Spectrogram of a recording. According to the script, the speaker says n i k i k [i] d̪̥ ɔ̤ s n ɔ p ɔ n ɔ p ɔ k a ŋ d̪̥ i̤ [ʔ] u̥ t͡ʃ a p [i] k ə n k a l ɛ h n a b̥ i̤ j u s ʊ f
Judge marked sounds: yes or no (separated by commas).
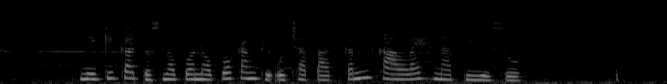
no, yes, no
